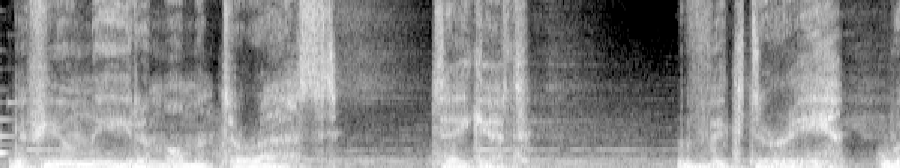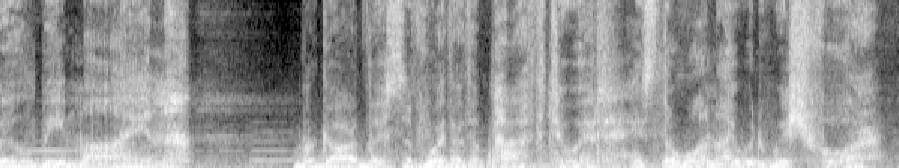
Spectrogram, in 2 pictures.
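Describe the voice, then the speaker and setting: An actor playing a proud, grave villain knight who speaks in a formal, pompous way, with a gravelly voice. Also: male voice, deep voice, slow pace, over music, exaggerated voice. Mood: menacing. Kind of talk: game cutscene voice acting.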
